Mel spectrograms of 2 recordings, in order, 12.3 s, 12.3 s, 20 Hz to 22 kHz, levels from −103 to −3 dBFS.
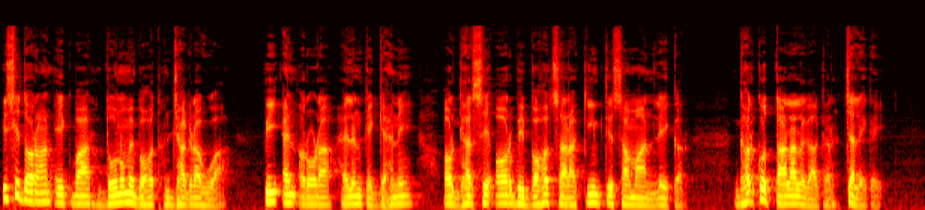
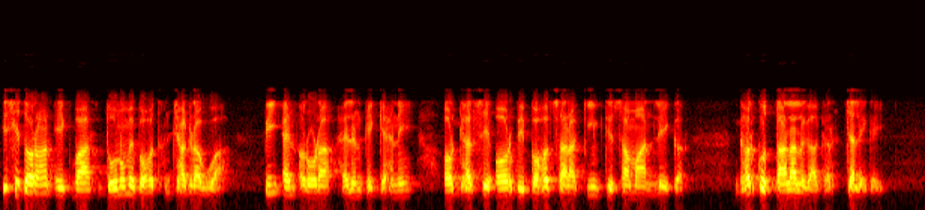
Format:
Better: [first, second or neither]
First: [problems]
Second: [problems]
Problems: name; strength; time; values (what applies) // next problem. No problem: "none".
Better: first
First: none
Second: phone-call audio; nothing above 3.5 kHz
